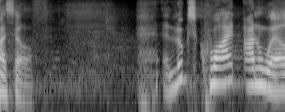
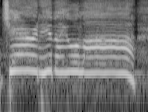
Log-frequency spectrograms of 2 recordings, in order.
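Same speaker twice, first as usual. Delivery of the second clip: high, drawn-out announcement; very excited; 11 semitones higher, slower than usual. Retold or imitated. Convert showing his family to the preacher, excited. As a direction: imitate an excited man presenting his whole family. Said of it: "he's so excited".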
